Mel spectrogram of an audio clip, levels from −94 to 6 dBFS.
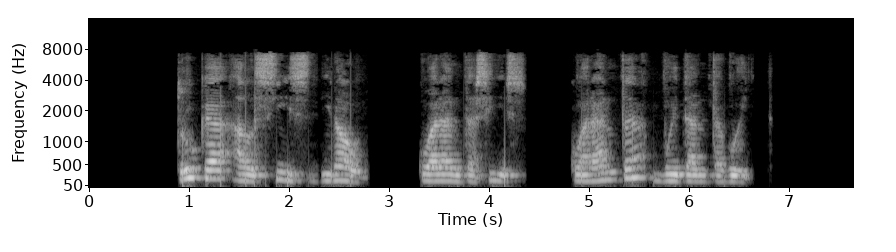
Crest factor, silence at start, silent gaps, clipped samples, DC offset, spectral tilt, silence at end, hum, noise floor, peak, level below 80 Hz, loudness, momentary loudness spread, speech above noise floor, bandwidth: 20 dB; 0.9 s; 2.81-3.29 s, 4.38-4.81 s; under 0.1%; under 0.1%; -4.5 dB/octave; 1.05 s; none; under -90 dBFS; -6 dBFS; -58 dBFS; -23 LUFS; 8 LU; over 68 dB; 7.8 kHz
